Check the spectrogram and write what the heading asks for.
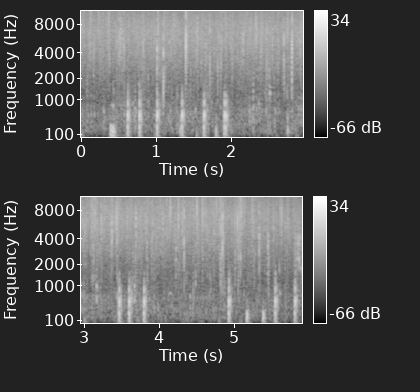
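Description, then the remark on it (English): Underwater fish calls: bursts of short, rapid knocking grunts in quick rhythmic runs, with a few deeper booming pulses, separated by brief pauses over a faint watery hiss. “So I think these are two fish which are communicating nearby.”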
